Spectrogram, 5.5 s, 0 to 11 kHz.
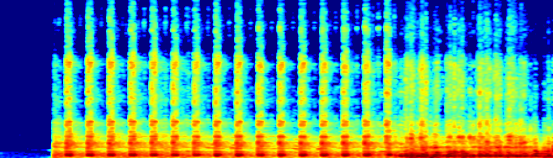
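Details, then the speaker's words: Arashi mini washing machine, spin dryer after 3 months of use: the basket is overloaded, giving rapid heavy "tek tek" knocking, about two per second, then a rough roar. It is off-balance, and the basket then got thrown about. "Suaranya berisik itu karena muatan yang daripada keranjang kalian itu terlalu penuh guys jadi dia terlalu berat makanya bunyinya jadi tek tek tek gitu"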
